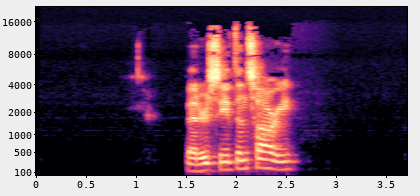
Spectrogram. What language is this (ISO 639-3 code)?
eng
